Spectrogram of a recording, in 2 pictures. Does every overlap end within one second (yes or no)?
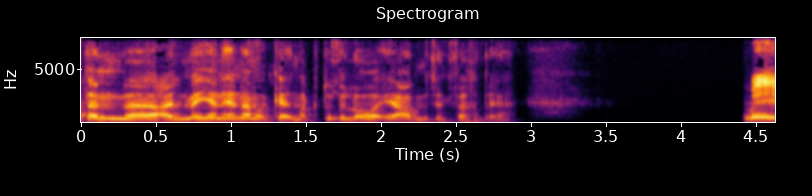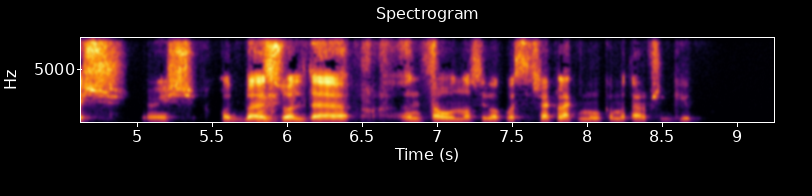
yes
